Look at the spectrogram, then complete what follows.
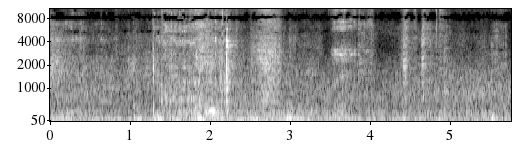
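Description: Concrete pavers knocking and scraping as they are set down on sand and lifted from a stack: a few sharp clacks about two seconds in, with lighter taps and scuffs around them.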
